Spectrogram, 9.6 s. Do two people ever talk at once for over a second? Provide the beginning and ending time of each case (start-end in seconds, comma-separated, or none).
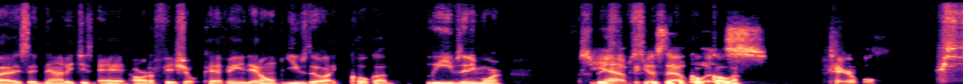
5.9-7.4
